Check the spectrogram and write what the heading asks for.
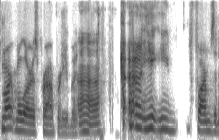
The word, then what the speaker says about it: Millar: Mark Millar. Mark Millar. It is fun to say like that. This is Scottish, so you should probably pronounce it Millar, something like that.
